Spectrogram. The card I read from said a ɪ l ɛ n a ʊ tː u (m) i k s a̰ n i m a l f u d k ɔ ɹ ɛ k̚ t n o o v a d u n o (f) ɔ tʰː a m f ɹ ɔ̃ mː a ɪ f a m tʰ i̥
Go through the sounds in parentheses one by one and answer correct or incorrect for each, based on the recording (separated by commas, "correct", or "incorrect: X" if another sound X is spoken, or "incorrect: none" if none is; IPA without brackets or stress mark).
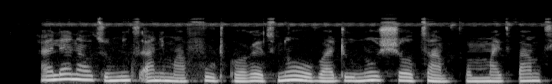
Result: correct, incorrect: ʃ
